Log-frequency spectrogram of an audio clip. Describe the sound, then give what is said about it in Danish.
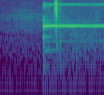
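A short electronic notification chime from a phone as a text message (SMS) arrives: a bright ding with a steady high tone that lingers briefly, moderately loud, with no talking. “Ja, der kommer en sms.”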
